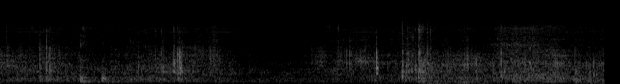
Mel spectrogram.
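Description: Soft, scattered footsteps and small knocks of performers moving about a stage floor, over faint room hiss; the sound cuts out completely right at the end.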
